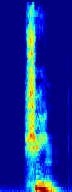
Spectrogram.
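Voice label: "xùn", Mandarin Chinese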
